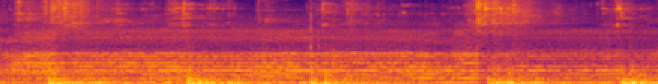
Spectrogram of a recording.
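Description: Eritrean Orthodox liturgical chant: a group of clergy singing held notes in unison, with a kebero drum struck about once a second and the jingle of shaken sistra on some of the beats.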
